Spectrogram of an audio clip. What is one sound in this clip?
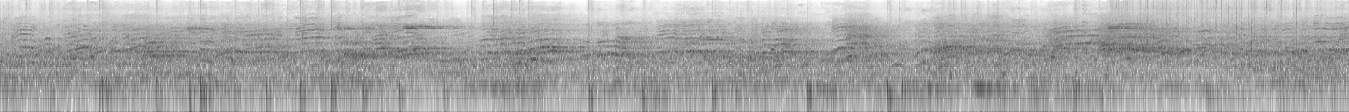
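Girls and young women shout and call out with animation across a large echoing hall.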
